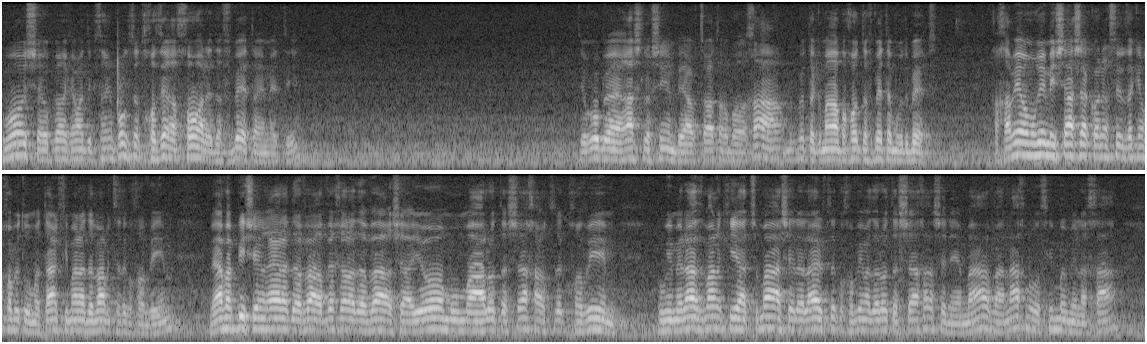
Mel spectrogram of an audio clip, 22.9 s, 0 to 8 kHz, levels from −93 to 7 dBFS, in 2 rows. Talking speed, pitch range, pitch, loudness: 165 wpm, 125-150 Hz, 140 Hz, -18 LUFS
